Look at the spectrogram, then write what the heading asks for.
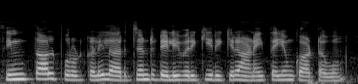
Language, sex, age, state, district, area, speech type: Tamil, male, 45-60, Tamil Nadu, Cuddalore, rural, read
